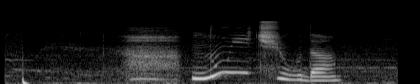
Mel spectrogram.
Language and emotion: Russian, positive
